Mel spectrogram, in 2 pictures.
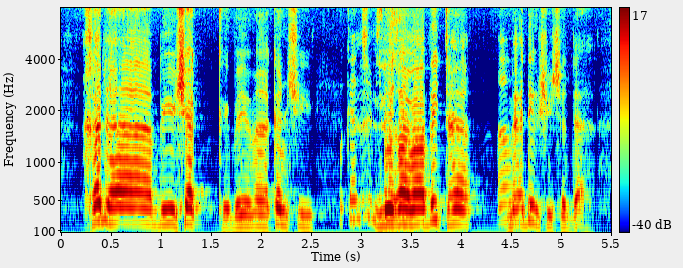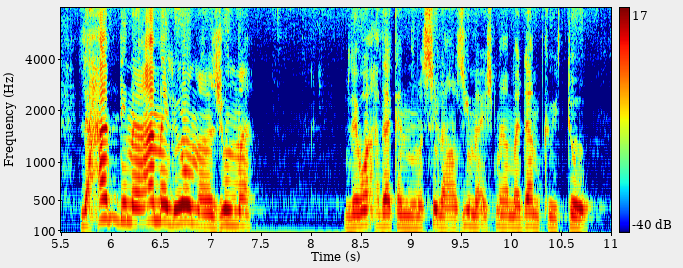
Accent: Egypt; دي ما حدش بيسمع بها عندنا في مصر

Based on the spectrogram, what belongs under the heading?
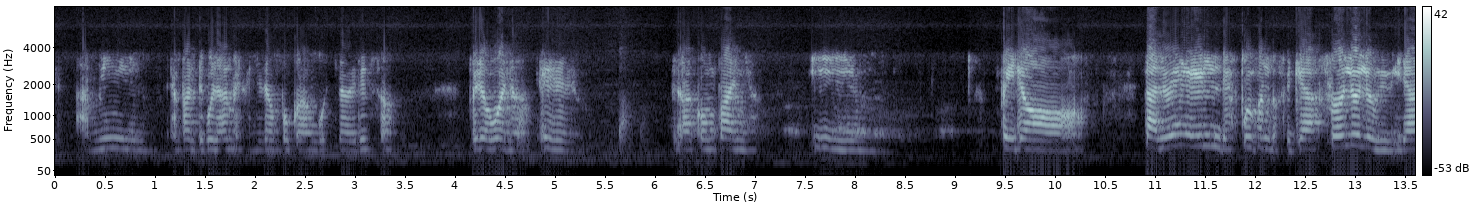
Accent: San Lorenzo, Argentina; Tengo 30 años, soy de San Lorenzo

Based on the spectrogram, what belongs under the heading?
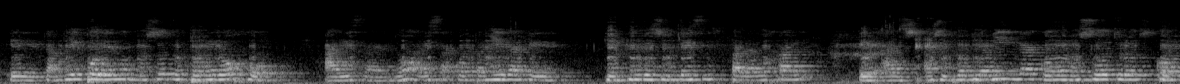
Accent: Misiones, Argentina; Vengo de Misiones y ver a los guaraníes vendiendo muñequitos hechos pedazos, habitantes de esa tierra

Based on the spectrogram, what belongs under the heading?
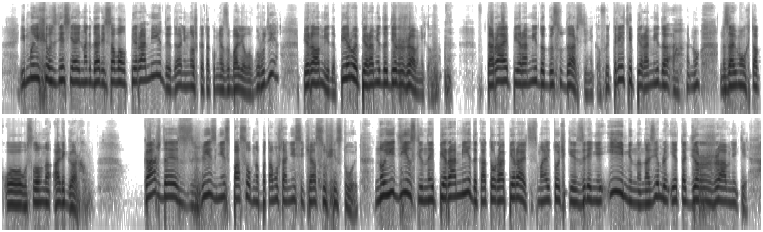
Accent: Arzamas, Nizhny Novgorod Oblast, Russia; born there; я родился в Арзамасе

